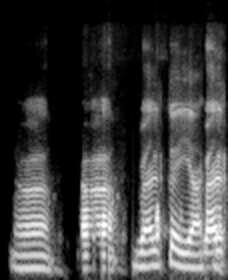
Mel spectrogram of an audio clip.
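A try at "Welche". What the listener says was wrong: It's not welke, it's Welsche.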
